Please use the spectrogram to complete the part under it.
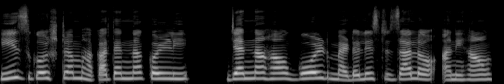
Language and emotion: Goan Konkani, neutral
